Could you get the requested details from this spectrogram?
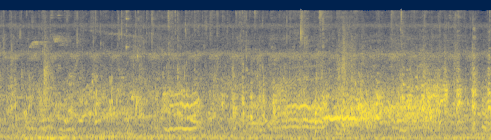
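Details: Hybrid red junglefowl of pradu colouring, due to have its comb trimmed. It gives a short run of low, hoarse clucking notes at an irregular pace, growing louder toward the end, over a steady low hum and background noise.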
